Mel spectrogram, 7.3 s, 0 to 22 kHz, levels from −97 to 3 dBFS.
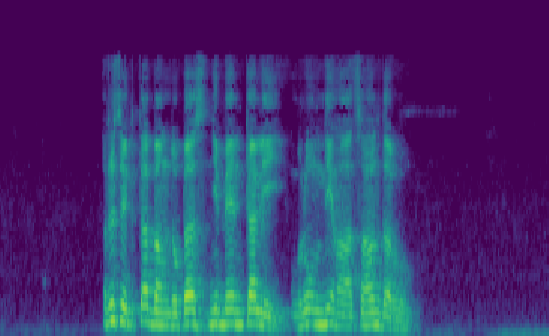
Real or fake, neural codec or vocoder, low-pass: fake; codec, 24 kHz, 0.9 kbps, WavTokenizer, medium speech release version 2; 10.8 kHz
